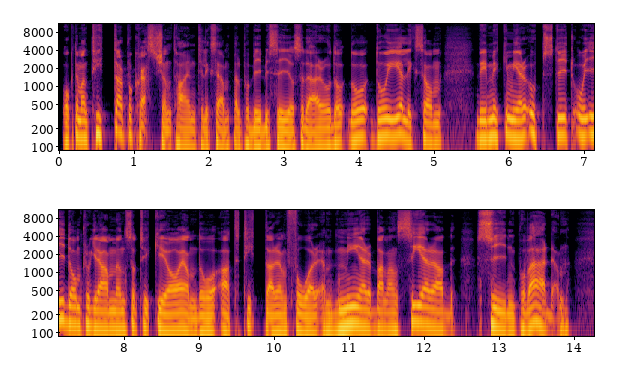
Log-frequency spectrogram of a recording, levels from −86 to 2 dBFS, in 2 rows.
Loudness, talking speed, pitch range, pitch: -18 LUFS, 175 wpm, 100-135 Hz, 115 Hz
